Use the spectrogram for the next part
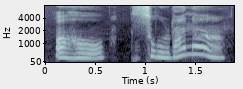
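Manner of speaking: very slow, coy plea; bashful slow let go of me; shy drawn-out plea. Acted. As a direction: stretch it out, half protesting. Shy wife pleading to be released.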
